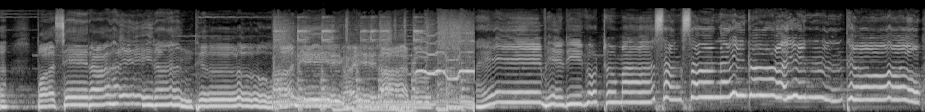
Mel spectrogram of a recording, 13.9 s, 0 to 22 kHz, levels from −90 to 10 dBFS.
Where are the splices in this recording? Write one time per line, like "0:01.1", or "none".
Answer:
0:07.1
